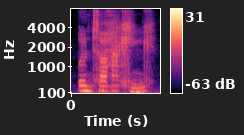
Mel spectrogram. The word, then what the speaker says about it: Unterhaching: We beat second 11 2-1, and then we beat Unterhaching 4-0. That is the correct pronunciation.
